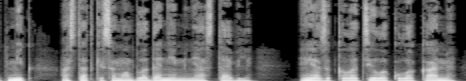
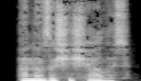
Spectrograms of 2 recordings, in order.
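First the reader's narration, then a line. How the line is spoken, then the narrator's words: Weak breathy. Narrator (Russian): слабо выдохнула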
